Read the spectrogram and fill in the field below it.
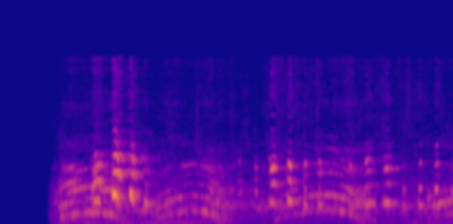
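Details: Hyena calls meant to amuse lonely dogs: rich, harmonic notes rising and falling in arcs, repeated several times in a loose rhythm over a low steady hum.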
